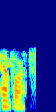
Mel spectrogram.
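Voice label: Police Special Operations Tactical; wake; p25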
